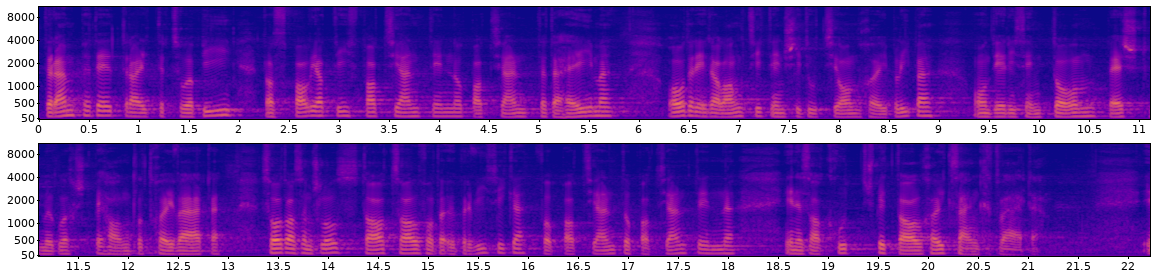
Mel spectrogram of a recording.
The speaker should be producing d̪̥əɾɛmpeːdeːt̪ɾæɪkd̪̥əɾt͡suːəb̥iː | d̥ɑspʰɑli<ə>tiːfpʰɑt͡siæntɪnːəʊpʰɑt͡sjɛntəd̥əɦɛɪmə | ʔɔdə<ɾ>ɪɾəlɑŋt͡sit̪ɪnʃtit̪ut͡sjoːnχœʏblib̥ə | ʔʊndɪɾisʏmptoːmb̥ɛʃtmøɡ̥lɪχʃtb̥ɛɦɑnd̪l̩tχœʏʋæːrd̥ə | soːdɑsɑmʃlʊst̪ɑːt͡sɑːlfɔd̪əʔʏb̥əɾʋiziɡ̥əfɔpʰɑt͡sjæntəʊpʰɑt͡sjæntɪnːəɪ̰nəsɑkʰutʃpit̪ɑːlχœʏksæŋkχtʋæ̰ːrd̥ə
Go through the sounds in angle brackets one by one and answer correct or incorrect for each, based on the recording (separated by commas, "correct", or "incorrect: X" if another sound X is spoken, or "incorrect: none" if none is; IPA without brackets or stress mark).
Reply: incorrect: ɑ, correct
